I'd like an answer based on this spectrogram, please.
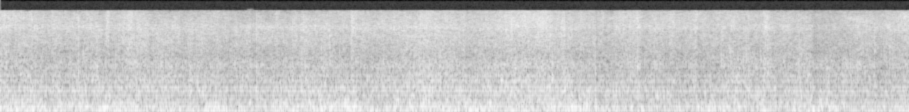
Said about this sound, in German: Du bist an Deck des Greenpeace-Schiffs Arctic Sunrise. Gemeinsam reisen wir durchs Eismeer der Arktis.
